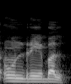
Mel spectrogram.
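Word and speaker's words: honourable: अब जैसे यहां पर है ऑनरेबल। तो इसमें जो है ना एच साइलेंट होता है। ओ की साउंड आती है।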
